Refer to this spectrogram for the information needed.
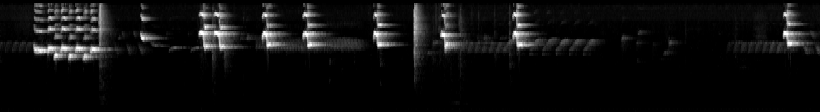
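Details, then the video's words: Red-rumped parakeet in Heraklion, Crete, singing: an opening rapid warbled trill, then a series of short, high whistled chirps and slurred notes spaced about half a second apart, with brief quiet gaps. "Red Rumped Parakeet"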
